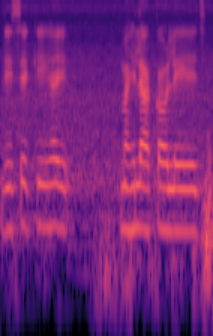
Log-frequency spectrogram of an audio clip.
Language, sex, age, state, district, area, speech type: Maithili, female, 60+, Bihar, Sitamarhi, rural, spontaneous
